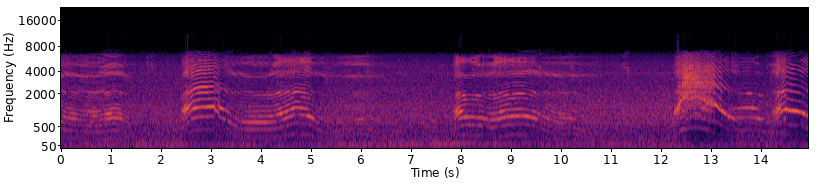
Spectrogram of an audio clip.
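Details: Cats fighting trade long, warbling yowls that climb and dip in slow waves, several bouts over fifteen seconds, ending in a harsh screech and a short rising wail.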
